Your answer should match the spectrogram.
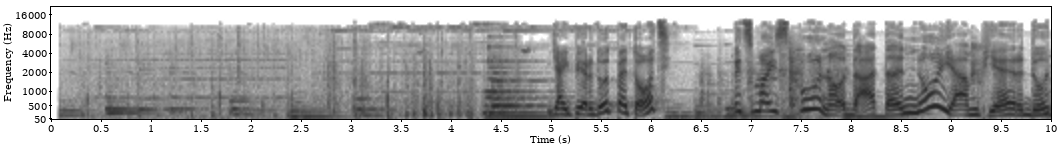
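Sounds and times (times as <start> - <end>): hooves clip-clopping: 0.1 - 5.5
background music with held notes: 0.1 - 10.0.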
